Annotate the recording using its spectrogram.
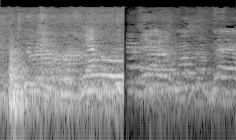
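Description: Young children chattering and talking over one another; the sound breaks off abruptly a little past a second in and the chatter carries on more quietly.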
